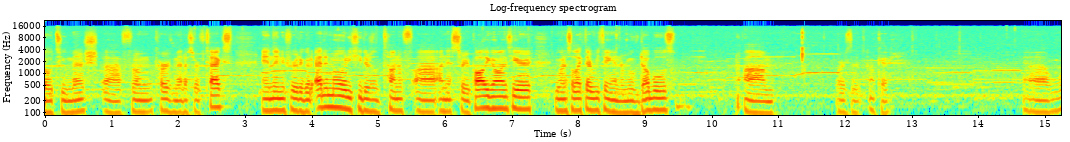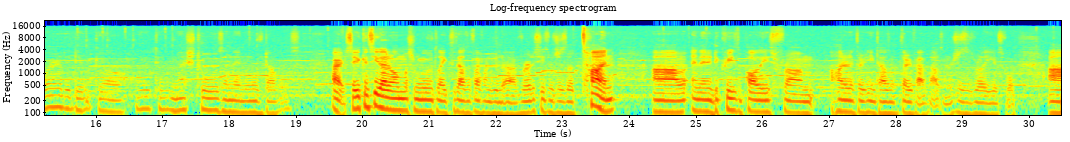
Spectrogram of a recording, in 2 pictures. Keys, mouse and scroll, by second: 3.1 Tab, 6.1 middle click, 7.4 a, 7.6 a, 7.9 a, 8.6 a, 8.7 click, 9.7 a, 10.0 a, 10.6 middle click, 12.0 Tab, 12.8 Tab, 13.5 Tab, 14.2-15.8 middle drag, 15.8-18.7 drag, 19.4 click, 20.3-21.9 middle drag, 24.5-27.9 middle drag, 28.7-30.0 middle drag, 30.3-30.4 middle drag.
